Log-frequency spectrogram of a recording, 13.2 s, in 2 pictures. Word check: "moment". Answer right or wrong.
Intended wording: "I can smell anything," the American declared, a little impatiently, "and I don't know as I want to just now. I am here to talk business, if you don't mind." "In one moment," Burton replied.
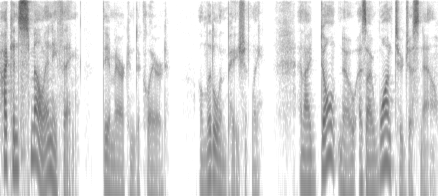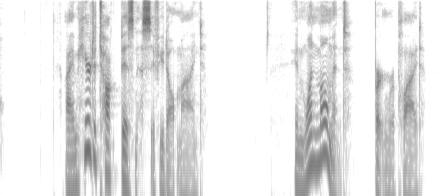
right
